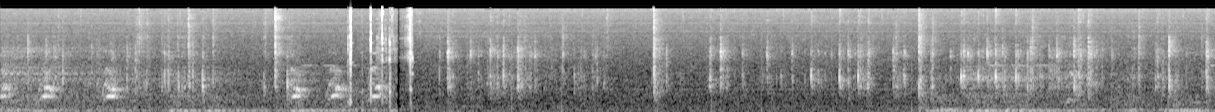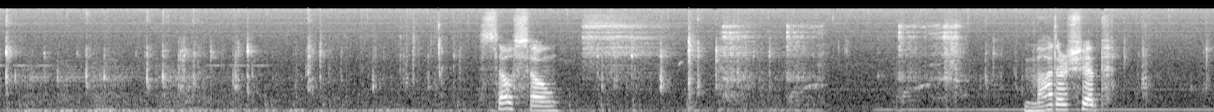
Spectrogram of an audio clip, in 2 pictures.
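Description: Keys on a computer keyboard click and clatter quickly.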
